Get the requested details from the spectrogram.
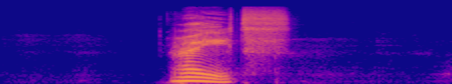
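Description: A woman speaks briefly and calmly into a close microphone.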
